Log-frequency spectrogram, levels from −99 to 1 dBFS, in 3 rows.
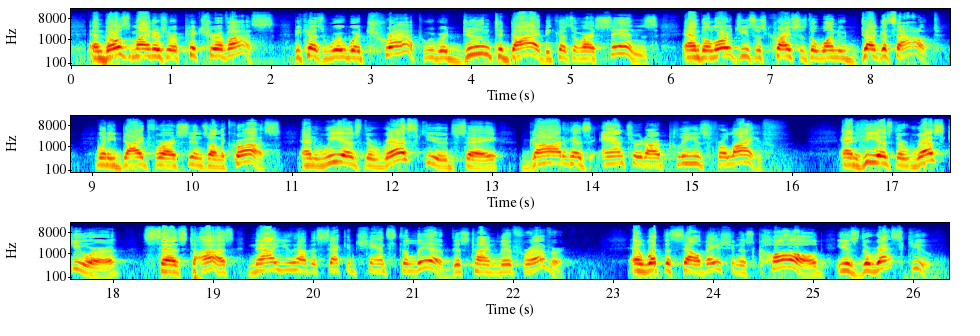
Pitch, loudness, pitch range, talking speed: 195 Hz, -21 LUFS, 175-215 Hz, 190 wpm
